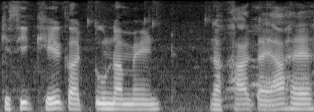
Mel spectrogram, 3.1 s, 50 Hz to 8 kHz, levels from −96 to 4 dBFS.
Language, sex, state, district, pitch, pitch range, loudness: Hindi, male, Haryana, Charkhi Dadri, 135 Hz, 130-140 Hz, -16 LUFS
